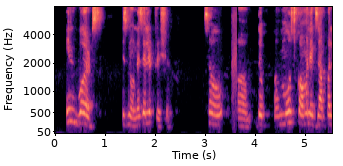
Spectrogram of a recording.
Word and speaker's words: alliteration: Alliteration. Yes. Pronounce it properly, because if you pronounce it alliteration, you will write it A-L-L-I-T-R-A-T-I-O-N. However, it is alliteration, that is A-L-L-I-T-E-R-A-T-I-O-N.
